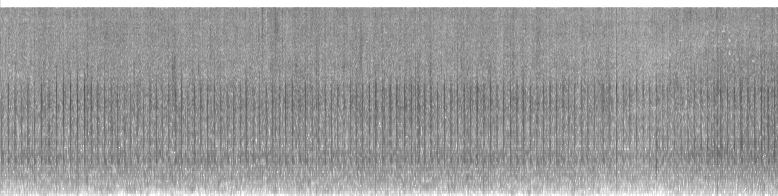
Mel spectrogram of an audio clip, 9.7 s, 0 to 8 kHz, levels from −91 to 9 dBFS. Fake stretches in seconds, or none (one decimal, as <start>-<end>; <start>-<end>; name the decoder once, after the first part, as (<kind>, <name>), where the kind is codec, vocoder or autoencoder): 0.6-4.4 (autoencoder, DAC-VAE); 5.0-7.1; 7.5-8.3

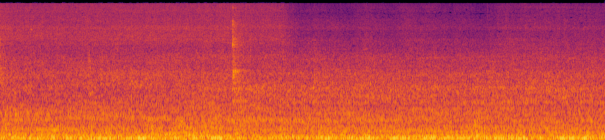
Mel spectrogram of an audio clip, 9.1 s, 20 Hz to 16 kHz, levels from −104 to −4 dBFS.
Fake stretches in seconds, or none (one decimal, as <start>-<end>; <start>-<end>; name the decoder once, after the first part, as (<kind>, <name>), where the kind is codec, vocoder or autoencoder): 0.0-2.4 (vocoder, BigVGAN v2); 6.8-7.9; 8.5-9.1

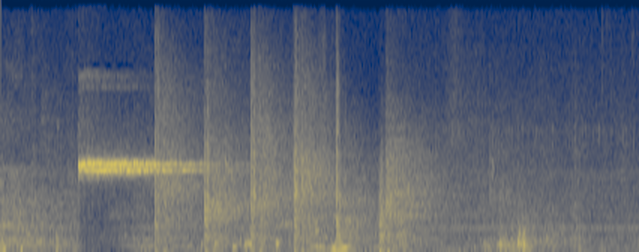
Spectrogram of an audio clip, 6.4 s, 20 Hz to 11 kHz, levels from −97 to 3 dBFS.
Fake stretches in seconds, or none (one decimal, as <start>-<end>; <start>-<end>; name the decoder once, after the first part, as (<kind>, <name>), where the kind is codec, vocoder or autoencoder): 4.0-6.0 (vocoder, BigVGAN v2)

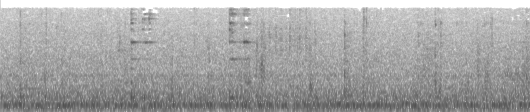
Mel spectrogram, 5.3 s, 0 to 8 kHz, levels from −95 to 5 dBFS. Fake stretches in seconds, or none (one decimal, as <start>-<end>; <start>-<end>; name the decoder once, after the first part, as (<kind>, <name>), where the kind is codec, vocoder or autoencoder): none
